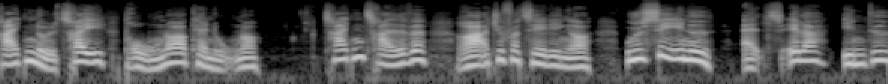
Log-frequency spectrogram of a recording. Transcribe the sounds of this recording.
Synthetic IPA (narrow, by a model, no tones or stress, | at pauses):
t͡sʁad̥n̩ːɔ̽lt͡sʰʁɛ̰ːd̥ʁo̝ːnɐɒ̽kʰæno̝̰ːnɐ | t͡sʰʁad̥n̩t͡sʰʁað̞ˠʋəʁɑ̈ːd̥jo̝fɒ̽t͡sʰel̰e̝ŋɐ | uðˠse̝̰ːnð̩ˠ | ʔæl̰selɐend̥ð̩ˠ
